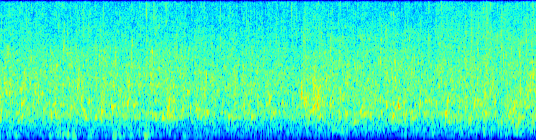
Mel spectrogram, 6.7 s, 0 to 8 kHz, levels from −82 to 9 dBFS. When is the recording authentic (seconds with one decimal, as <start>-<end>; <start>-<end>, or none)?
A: 0.0-0.5; 2.3-6.7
